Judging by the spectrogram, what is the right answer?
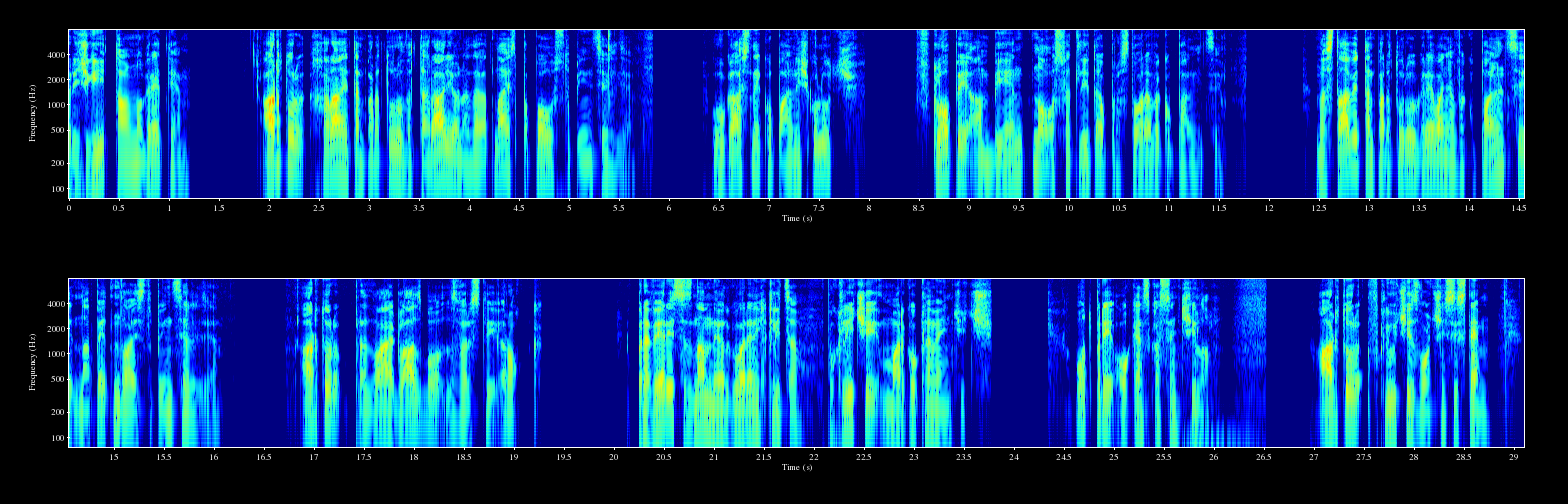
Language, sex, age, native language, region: Slovenian, male, 18-29, Slovenian, Drava region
